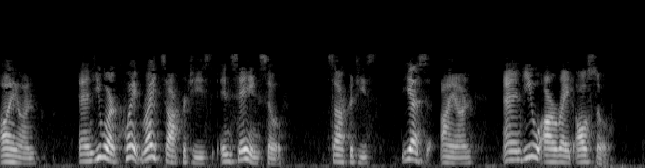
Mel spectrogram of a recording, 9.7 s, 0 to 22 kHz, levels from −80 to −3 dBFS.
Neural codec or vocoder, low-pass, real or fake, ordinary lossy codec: codec, 16 kHz, 4 kbps, FunCodec, trained on Chinese and English, 50 frames a second; 7.2 kHz; fake; MP3, 24 kbps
